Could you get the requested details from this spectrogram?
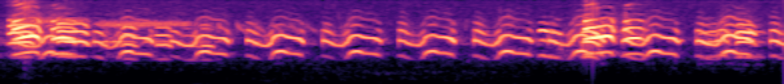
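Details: Continuous rolling, wavering nasal calls from bar-tailed godwits, each note bending up and down, closely spaced into an unbroken chatter with two sharp clicks.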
